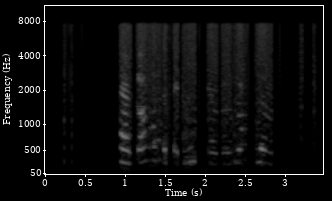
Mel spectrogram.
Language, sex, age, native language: Icelandic, female, 12, Icelandic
